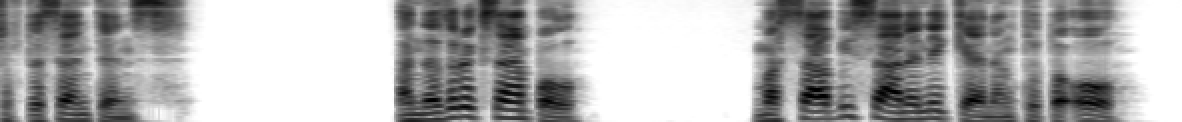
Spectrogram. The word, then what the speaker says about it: masabi: The first word is masabi, masabi, masabi. Masabi is spelled as M A S A B I.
